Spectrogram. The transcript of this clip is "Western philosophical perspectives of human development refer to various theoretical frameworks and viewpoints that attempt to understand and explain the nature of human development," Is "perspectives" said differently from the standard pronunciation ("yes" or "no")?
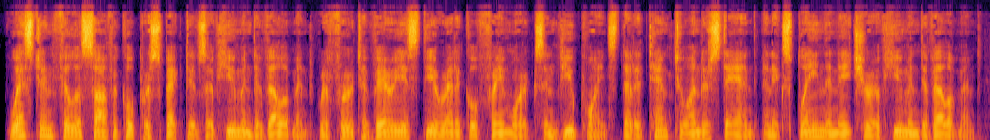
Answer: no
